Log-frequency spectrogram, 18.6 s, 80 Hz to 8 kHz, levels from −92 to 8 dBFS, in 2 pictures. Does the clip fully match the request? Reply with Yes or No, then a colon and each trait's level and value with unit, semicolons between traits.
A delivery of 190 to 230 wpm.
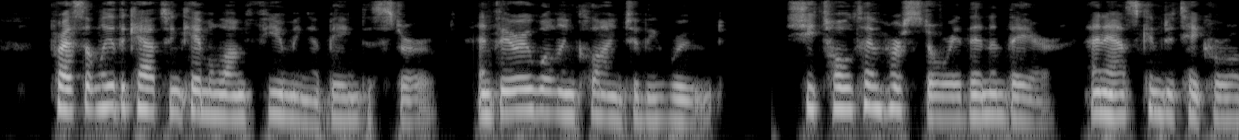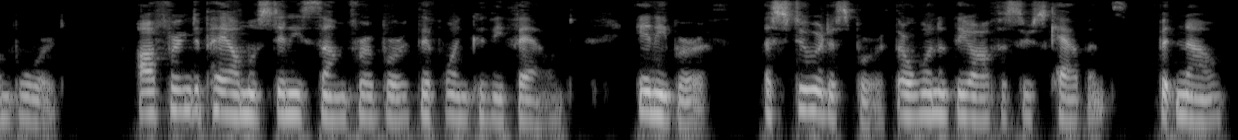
Yes: average, 195 wpm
